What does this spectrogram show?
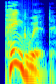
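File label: "pinguid", British English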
